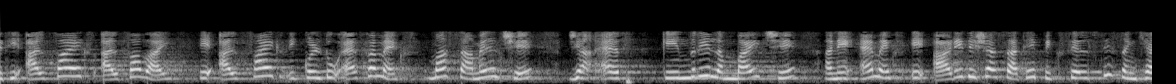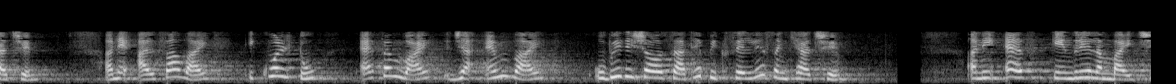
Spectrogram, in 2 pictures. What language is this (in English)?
Gujarati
